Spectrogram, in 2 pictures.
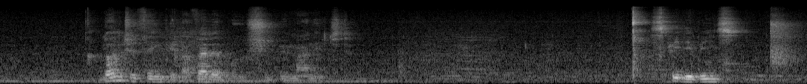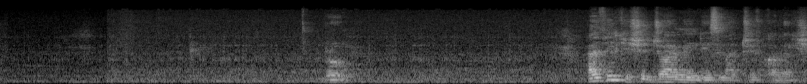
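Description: A young man speaks calmly and languidly close by.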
